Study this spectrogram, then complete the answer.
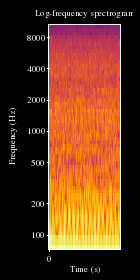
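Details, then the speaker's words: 2003 Honda CR-V after timing chain repair, first cold start (not warmed up): starts right up with a low, steady, even idle hum, no knocks or stumbles, no check engine light; normal idle, running much better than before. "starts right up Wow this thing runs so much better oh my gosh"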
